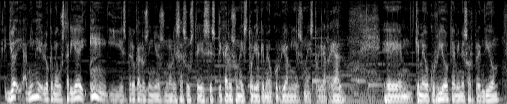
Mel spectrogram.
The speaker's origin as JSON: {"language": "Spanish", "town": "Cerredo", "region": "Asturias", "country": "Spain", "tie": "born or raised there", "moved": "yes", "lives_now": "Ripollet, Spain", "said": "el pueblo donde nací, Cerredo, en Asturias, un pueblo minero"}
